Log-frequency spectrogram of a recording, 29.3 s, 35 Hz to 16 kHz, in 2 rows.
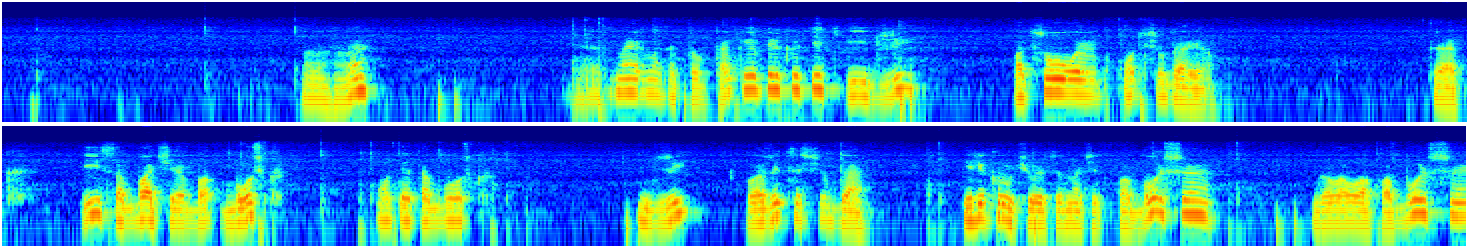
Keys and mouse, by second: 0.6-2.0 drag, 2.8 click, 4.5 r, 6.3 click, 6.9 r, 8.2 middle click, 9.2 g, 11.6-15.8 middle drag, 17.0 click, 17.5 middle click, 18.7 middle click, 21.0 g, 25.1 r, 27.1 click, 27.5 r.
